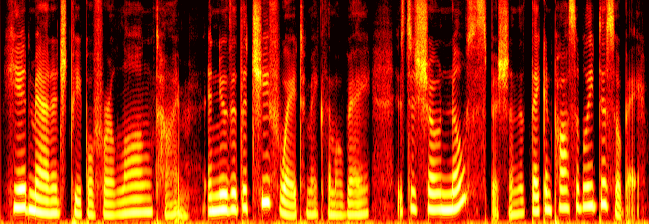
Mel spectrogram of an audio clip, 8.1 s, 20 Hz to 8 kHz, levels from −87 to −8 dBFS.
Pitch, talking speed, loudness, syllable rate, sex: 195 Hz, 205 wpm, -18 LUFS, 5.1 syllables/s, female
